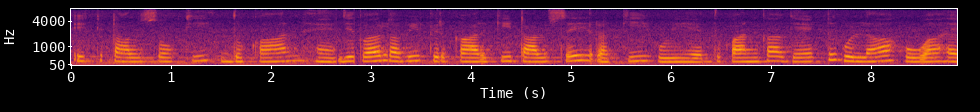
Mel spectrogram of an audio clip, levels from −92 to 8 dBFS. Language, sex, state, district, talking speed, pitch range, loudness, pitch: Hindi, female, Uttarakhand, Uttarkashi, 120 wpm, 210-240 Hz, -17 LUFS, 220 Hz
